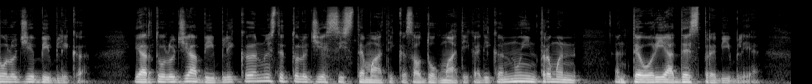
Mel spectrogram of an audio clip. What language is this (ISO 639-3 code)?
ron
